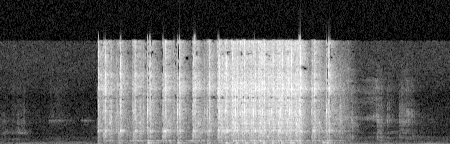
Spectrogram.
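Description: A sewing machine runs and stitches briefly.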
